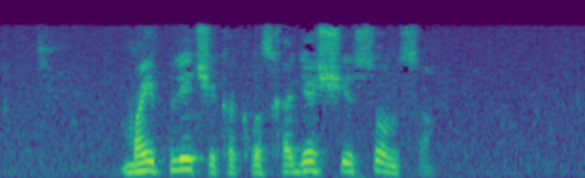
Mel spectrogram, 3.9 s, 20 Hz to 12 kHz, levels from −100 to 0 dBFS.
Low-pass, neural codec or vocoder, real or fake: 7.2 kHz; none; real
